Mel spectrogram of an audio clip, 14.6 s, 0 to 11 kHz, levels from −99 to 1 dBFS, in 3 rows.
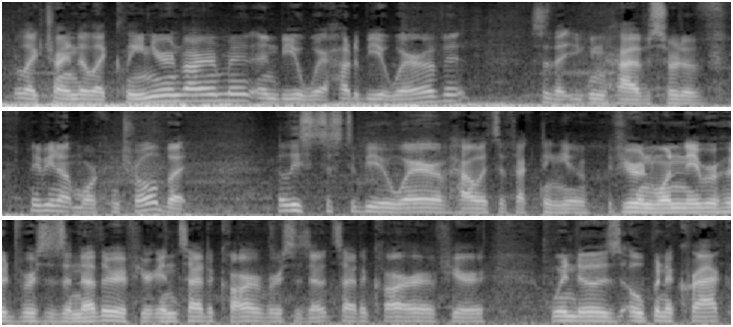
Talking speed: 250 wpm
